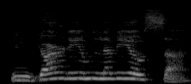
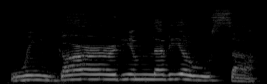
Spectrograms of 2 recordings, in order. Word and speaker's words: Wingardium Leviosa: "Wingardium Leviosa," he shouted, waving his long arms like a windmill. "You're saying it wrong," Harry heard Hermione snap. "It's Wingardium Leviosa. Make the gar nice and long."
